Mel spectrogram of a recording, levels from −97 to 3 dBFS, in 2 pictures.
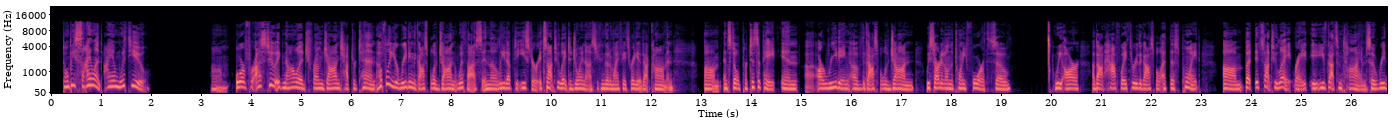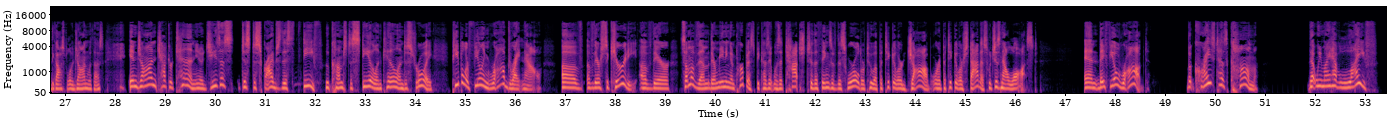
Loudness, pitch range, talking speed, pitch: -26 LUFS, 160-210 Hz, 190 wpm, 180 Hz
